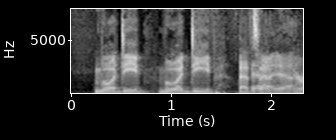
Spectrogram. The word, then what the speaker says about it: Muad'Dib: Anyway, it's Maudib, Maudib.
